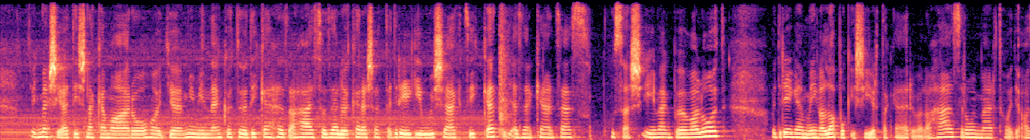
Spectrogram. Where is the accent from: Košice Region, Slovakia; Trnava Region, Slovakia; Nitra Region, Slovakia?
Nitra Region, Slovakia; Hurbanovo; Meg csillagvizsgálóban nőttem föl félig, mert hogy édesapám ott dolgozik, annál izgalmasabbat nem tudok elképzelni, hogy a tápcsövek között. Én nekem Gyalla az egy ilyen szívemcsücske hely.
